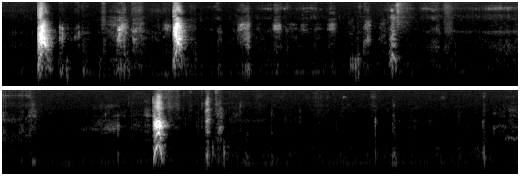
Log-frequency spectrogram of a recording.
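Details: French bulldog and griffon at play, sharp short barks and yaps scattered irregularly among softer grunts and rustling, two loud barks at the start and another around ten seconds, quiet gaps in between.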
